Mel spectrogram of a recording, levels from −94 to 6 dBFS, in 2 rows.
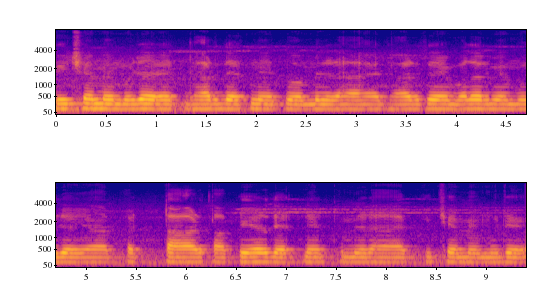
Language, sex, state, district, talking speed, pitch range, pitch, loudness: Hindi, male, Bihar, West Champaran, 180 wpm, 125-130 Hz, 125 Hz, -17 LUFS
